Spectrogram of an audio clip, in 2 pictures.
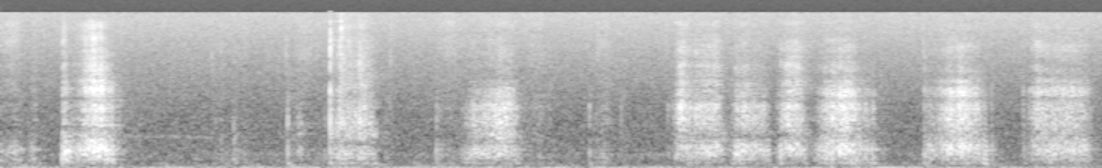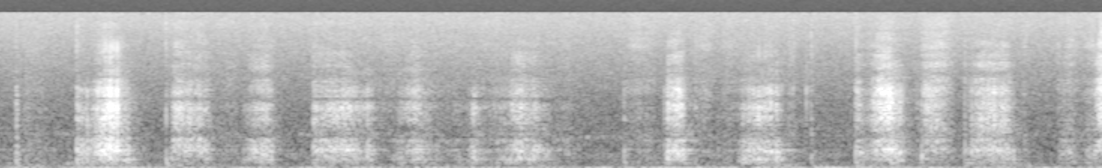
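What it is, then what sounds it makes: Hardcover book cover being scratched and tapped. Fingertips and short nails slowly scratch and tap the printed cover of a closed, medium-sized solid hardcover book with a paper band, lying on other books. The result is quiet, dry scratching rustles with soft taps in irregular bursts, mostly in the low-mid range with little high-frequency content.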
